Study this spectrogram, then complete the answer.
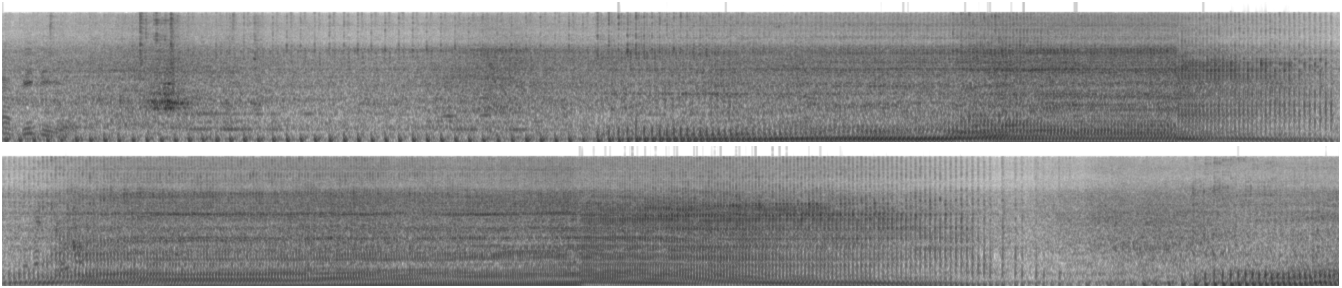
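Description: A motorcycle engine idles with a rapid, loud putter close by.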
